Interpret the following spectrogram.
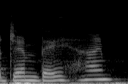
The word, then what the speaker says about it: Jim Boeheim: I'm told to tell you, and I'm probably going to say his name wrong, that we saw Jim Boeheim.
